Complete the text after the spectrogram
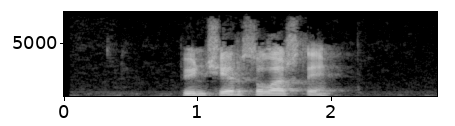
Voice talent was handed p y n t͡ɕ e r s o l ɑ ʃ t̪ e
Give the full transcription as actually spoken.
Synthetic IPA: p y n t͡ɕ e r s o l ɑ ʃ t̪ e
